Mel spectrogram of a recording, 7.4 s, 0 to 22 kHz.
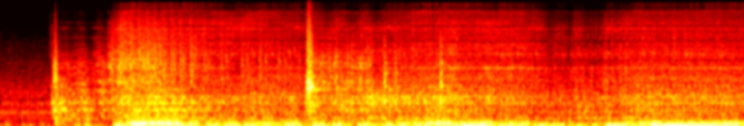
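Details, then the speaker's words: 1973 Mustang Mach 1, sitting 15+ years: starter catches, then the engine fires roughly and runs unevenly, surging and stumbling. Fuel starvation is suspected. "All right, crank on it, and then fuel should come out here if that fuel pump's working or if it's not plugged up from the tank."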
